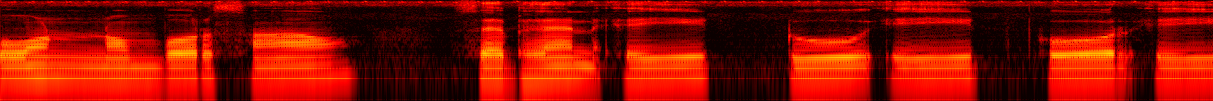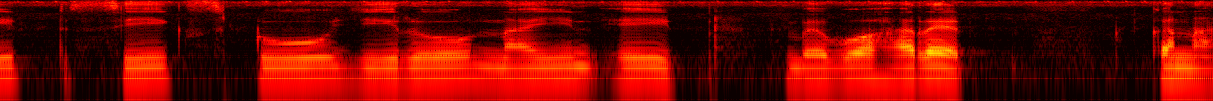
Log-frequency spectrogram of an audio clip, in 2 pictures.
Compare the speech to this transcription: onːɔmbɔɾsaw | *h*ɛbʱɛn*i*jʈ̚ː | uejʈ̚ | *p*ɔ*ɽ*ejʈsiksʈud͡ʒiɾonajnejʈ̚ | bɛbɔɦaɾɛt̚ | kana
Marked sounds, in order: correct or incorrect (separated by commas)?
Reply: incorrect, incorrect, incorrect, incorrect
